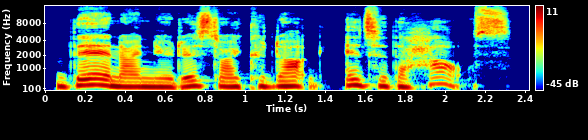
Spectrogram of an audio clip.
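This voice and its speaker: A woman voicing a courteous, rueful eighteenth-century gentleman in an audiobook, with a formal, measured manner. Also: fairly low pitch, dry recording, clean studio sound, lightly acted. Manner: formal, measured, old-fashioned wording. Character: courteous, rueful 18th-century gentleman, a lonely cursed man.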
